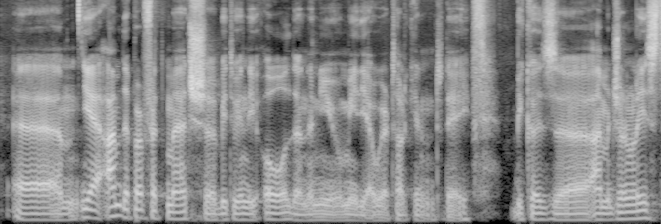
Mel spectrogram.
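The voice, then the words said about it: Strained, impaired voice. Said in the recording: “Sorry for my voice, uh, it's not very good”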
